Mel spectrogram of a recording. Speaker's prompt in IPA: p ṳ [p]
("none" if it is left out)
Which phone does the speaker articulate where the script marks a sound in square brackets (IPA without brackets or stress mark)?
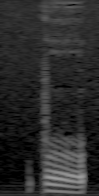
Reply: none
